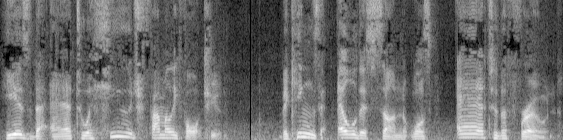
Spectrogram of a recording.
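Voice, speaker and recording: Lively man teaching English vocabulary. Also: a little high, slow pace, slight background noise. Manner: lively explanatory. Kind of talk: online vocabulary lesson.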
